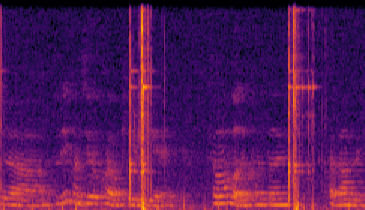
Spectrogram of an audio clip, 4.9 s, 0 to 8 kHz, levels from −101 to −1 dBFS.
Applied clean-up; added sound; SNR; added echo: none; Fire; -4 dB; reverberation time 0.8 s.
